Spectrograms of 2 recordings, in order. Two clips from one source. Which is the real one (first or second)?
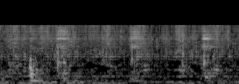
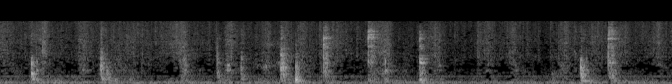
second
